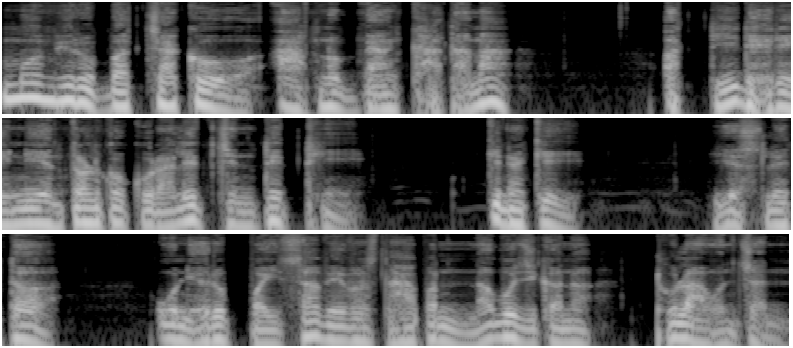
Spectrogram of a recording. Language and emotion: Nepali, fearful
